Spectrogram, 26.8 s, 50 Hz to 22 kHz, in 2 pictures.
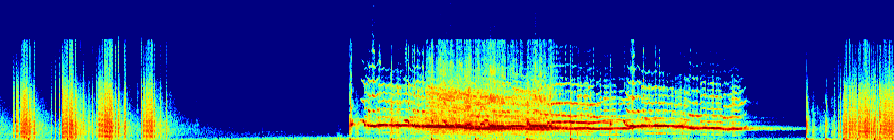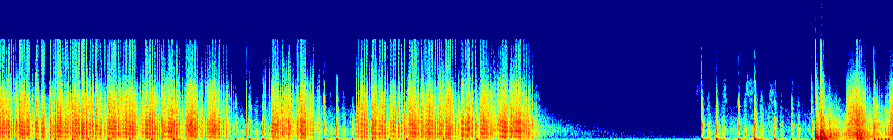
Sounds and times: Fireworks: 0:00.0 - 0:03.0, 0:05.2 - 0:22.2, 0:23.8 - 0:26.8.

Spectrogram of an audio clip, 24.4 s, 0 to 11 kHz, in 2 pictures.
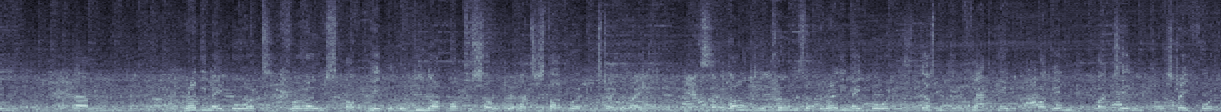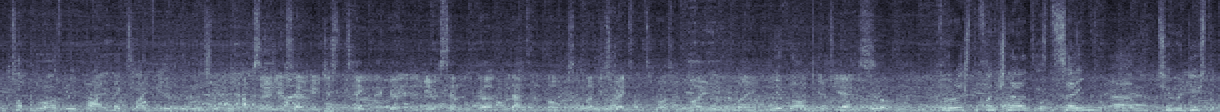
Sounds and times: Music: 0:00.0 - 0:24.4
Speech: 0:00.0 - 0:24.4.

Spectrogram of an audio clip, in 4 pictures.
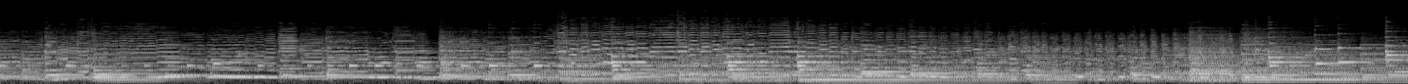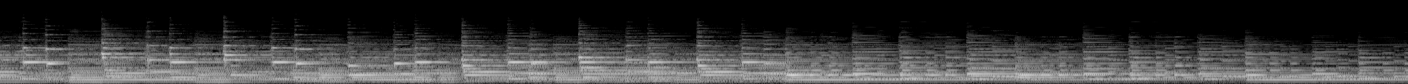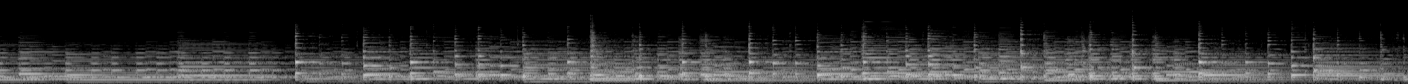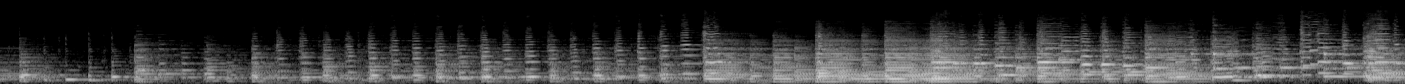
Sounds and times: Cello: 0:00.0 - 0:56.2
Piano: 0:00.0 - 0:56.2
Violin, fiddle: 0:00.0 - 0:56.2.

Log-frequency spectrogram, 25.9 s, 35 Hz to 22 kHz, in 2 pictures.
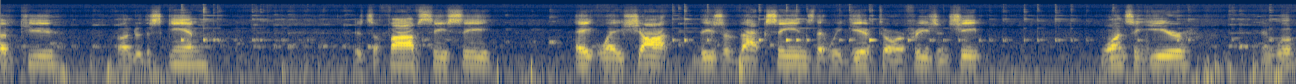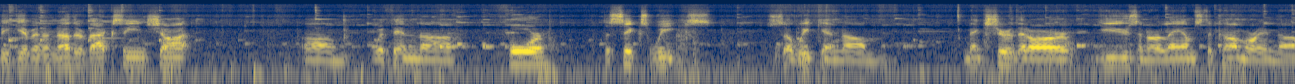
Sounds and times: Speech: 0:00.0 - 0:00.6, 0:01.2 - 0:02.1, 0:03.6 - 0:04.9, 0:05.8 - 0:09.8, 0:11.0 - 0:12.0, 0:12.6 - 0:14.9, 0:16.0 - 0:21.8, 0:22.6 - 0:25.9.

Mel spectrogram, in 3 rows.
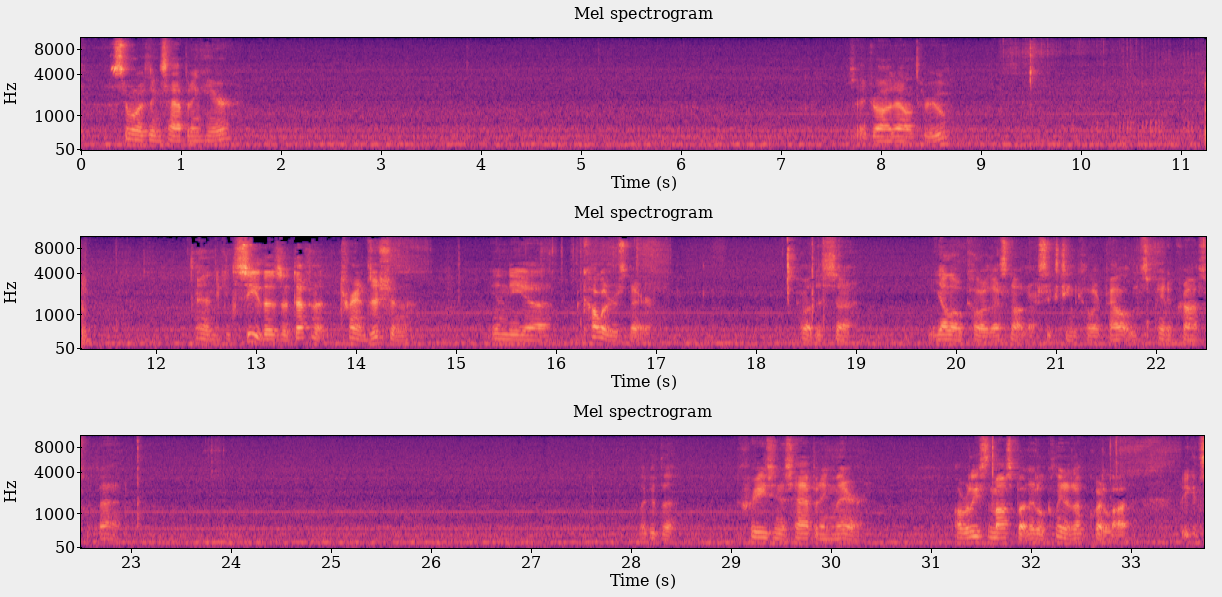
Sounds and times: Inside, small room: 0:00.0 - 0:33.7
Speech: 0:00.3 - 0:01.6, 0:07.7 - 0:08.8, 0:12.4 - 0:14.6, 0:15.4 - 0:17.0, 0:18.4 - 0:19.0, 0:19.7 - 0:23.0, 0:28.1 - 0:28.5, 0:29.1 - 0:30.4, 0:31.2 - 0:33.7.

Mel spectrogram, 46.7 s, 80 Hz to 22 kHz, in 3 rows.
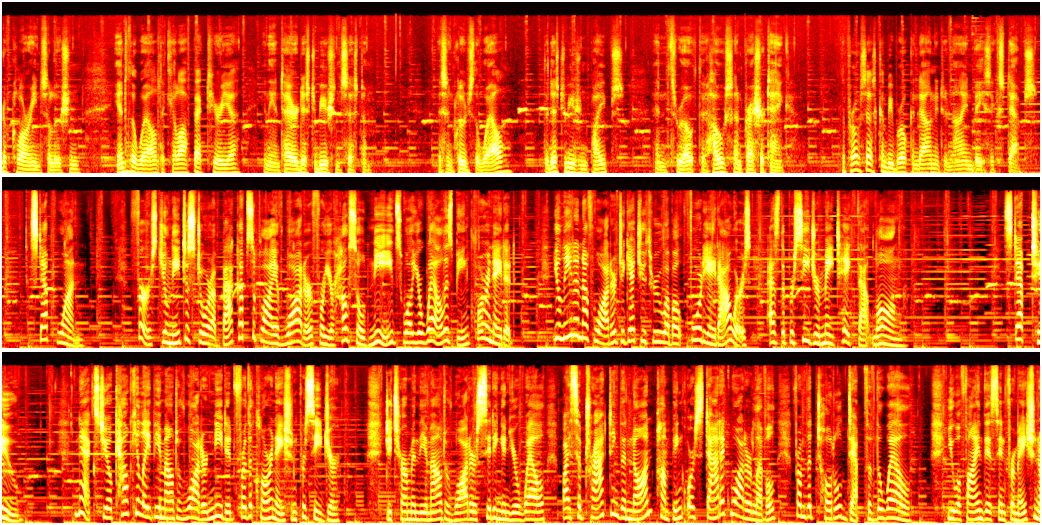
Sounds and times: Speech: 0:00.0 - 0:05.6, 0:06.6 - 0:07.6, 0:08.2 - 0:11.9, 0:12.6 - 0:16.8, 0:17.6 - 0:23.2, 0:23.8 - 0:29.1, 0:32.2 - 0:36.2, 0:36.9 - 0:46.7
Music: 0:00.0 - 0:46.7.

